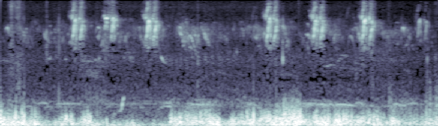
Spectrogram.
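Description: Small birds chirping, short high chirps about two a second, over a low rumbling noise.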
